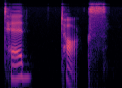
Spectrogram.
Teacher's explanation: as you go back three three ted talks don't say ted just hold the tongue in the d position which is the same as the t position so ted talks and no l and talks seven free now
